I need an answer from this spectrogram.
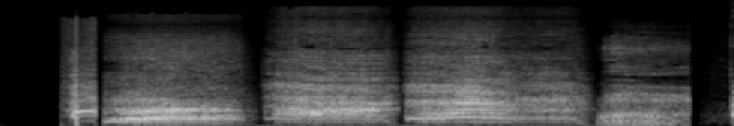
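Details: Deep guttural roars from a bear, four long rasping bursts with brief gaps between them, low and rough throughout, with a short click at the start and end.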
